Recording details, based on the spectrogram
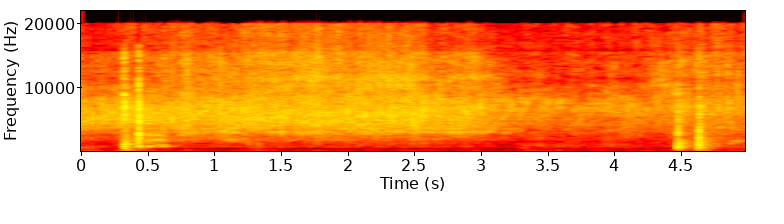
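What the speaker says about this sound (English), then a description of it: "I'll flip it a couple times and keep stirring my bacon just so it'll cook evenly" Bacon sizzles in a pan with a steady hiss while being stirred and flipped, with two brief bursts of scraping and clatter from the utensil near the start and end.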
